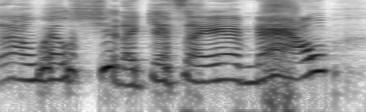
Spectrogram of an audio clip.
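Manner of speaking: high-pitched witch voice. Voicing a witch rising from a cauldron, answering an apology: voicing a witch character. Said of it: "And she goes".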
